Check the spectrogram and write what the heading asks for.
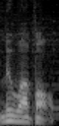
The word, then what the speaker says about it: Louisville: not Jefferson V Jeffersonville I don't know about Lille I've never heard it pronounced that way I've only overheard Lu V uh from people who like lived there and grew up there is is how I've learned it uh but there's you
